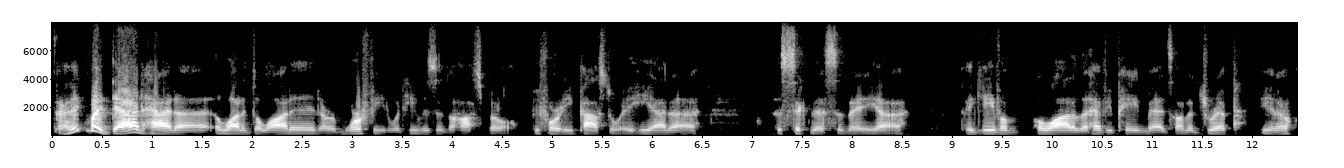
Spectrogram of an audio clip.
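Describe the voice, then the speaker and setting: A man talking casually as an interview guest, candid and laid-back, with plenty of slang, on low-quality audio. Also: fairly even intonation, moderate pace, creaky, a bit bright. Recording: dull lo-fi call-quality audio.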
